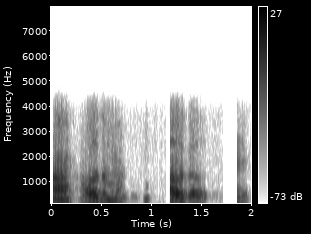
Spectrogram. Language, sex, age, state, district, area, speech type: Kannada, male, 60+, Karnataka, Chitradurga, rural, conversation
